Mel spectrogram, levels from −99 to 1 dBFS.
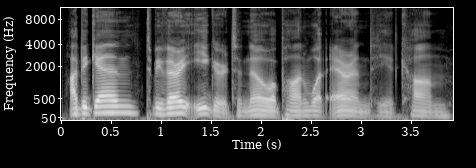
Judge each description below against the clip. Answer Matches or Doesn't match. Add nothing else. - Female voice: Doesn't match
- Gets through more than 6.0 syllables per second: Doesn't match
